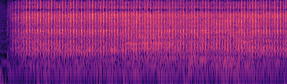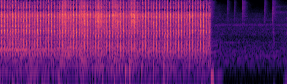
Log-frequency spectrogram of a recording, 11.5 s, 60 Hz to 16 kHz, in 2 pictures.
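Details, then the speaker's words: Mercedes-Benz W204 C230 V6 on a test drive. A fast ticking knock of about three per second rides over the engine hiss at the front of the engine. First suspected the camshaft, but it was found to be the AC compressor knocking, which may need replacing. "ตอนเราขับเทสนะครับก็คือมีอาการเสียงดังหน้าเครื่องคือเป็นเสียงอาการใหม่นะฮะสันนิษฐานตอนแรกก็คิดว่าน่าจะเป็นแคมชาร์ปลานะครับแต่จริงๆไม่ใช่นะครับตัวนี้เป็นอ่าคอมแอร์มันลั่นนะครับ"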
